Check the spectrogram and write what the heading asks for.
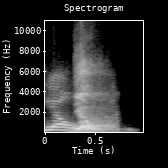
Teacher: Au. In that au, you hear a oo sound.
